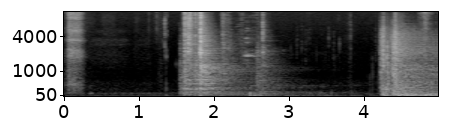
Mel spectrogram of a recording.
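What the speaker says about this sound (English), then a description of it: "I don't think a mausoleum door sounds like that" A mausoleum door in the video game Heartworm opens with a heavy, grinding scrape and thunk, followed by a loud rushing burst at the end, close and otherwise quiet.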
